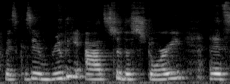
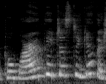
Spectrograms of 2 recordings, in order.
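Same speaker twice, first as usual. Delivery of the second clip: higher, quick, exasperated reader asking; fan's question; 8 semitones higher, much faster than usual. Retold or imitated. Reader wondering about the couple, quick and exasperated. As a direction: toss the question out fast and pitched up.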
